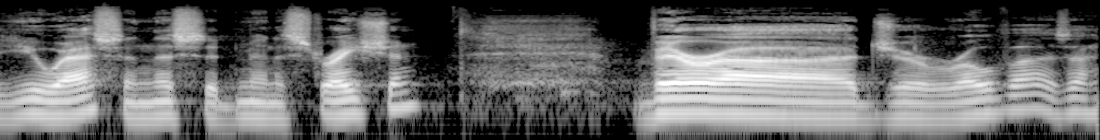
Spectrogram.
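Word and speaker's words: Jourová: Vera Jourova, is that how you pronounce that? Has been obviously one of the leaders in formulating the Privacy Shield. She'll be Jourova.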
